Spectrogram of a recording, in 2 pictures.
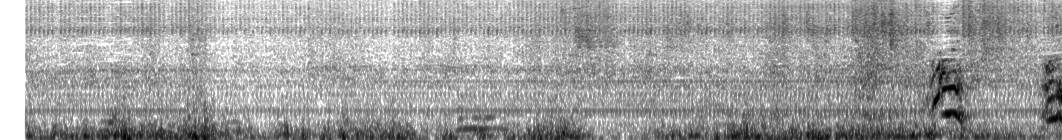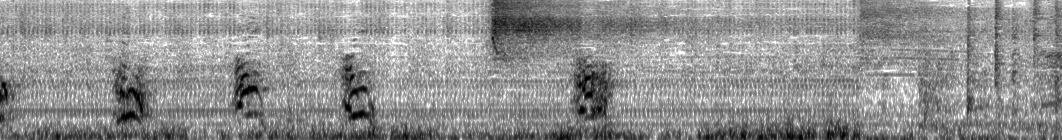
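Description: A dog barking six times, short sharp barks roughly half a second to a second apart, over steady low background rumble.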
